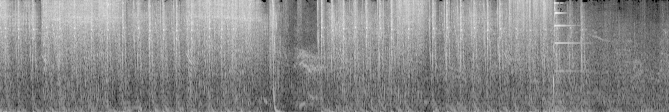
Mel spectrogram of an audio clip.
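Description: A cartoon gun fires rapid bursts of shots.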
